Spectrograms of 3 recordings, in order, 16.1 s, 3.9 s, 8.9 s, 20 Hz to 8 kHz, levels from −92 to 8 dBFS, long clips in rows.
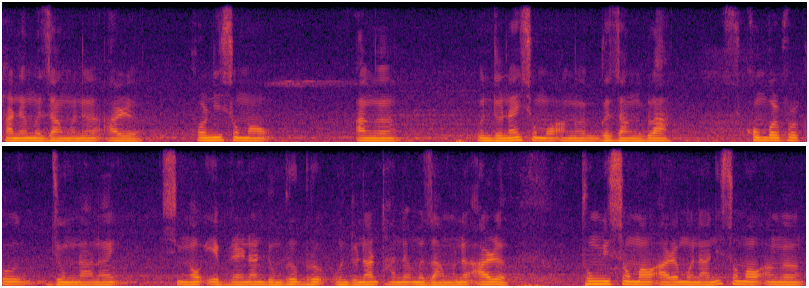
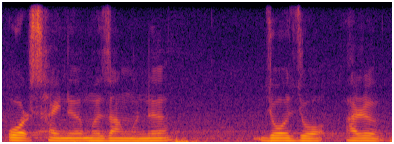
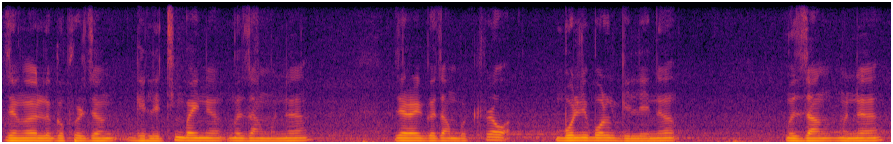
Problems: low volume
